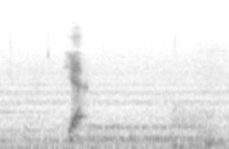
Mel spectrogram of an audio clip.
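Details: Single sharp, abrupt voiced hiccup from a streamer during a bout of hiccups, over quiet room hum.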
